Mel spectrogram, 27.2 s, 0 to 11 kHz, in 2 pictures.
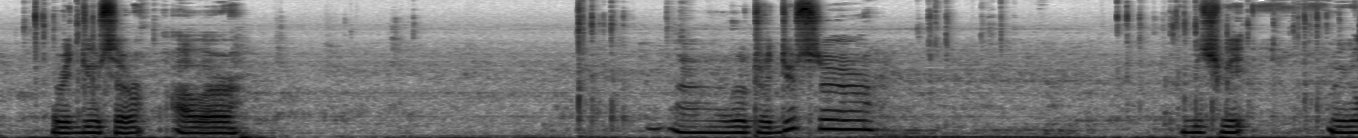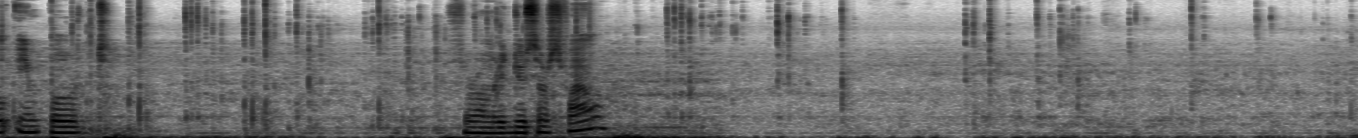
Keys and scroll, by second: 0.3 Return, 0.8 shift+;, 0.9 shift+space, 5.7-6.6 typing, 9.3 ctrl+Tab, 11.1 Return, 11.3-20.5 typing, 21.3 Return, 21.6 super+Right, 21.9 super+;, 22.9 ;, 23.3 shift+r, 23.9 shift+Return, 24.3 ;, 26.7 Up, 26.9 super+Right.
